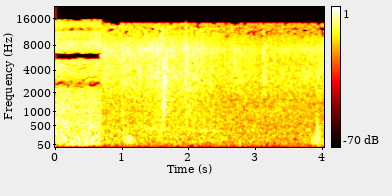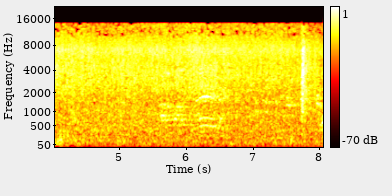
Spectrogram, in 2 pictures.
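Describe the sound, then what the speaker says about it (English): Heavy storm rain pours steadily with gusting wind during a storm over Spain and Portugal, a dense continuous wash of noise with a few brief louder bursts, no voices. "has brought heavy rain and strong winds to Spain and Portugal"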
